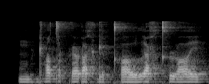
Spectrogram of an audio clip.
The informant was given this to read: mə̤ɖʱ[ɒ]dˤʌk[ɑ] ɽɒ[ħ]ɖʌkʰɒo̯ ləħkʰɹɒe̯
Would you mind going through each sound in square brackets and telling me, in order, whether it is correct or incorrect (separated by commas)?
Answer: correct, correct, correct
